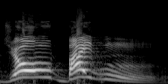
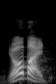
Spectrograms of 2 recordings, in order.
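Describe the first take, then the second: First: Slow, loud name reading; slow announcer. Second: Said in the usual way. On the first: Pretend. Host announcing the word, slow and loud. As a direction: stretch the name out.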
